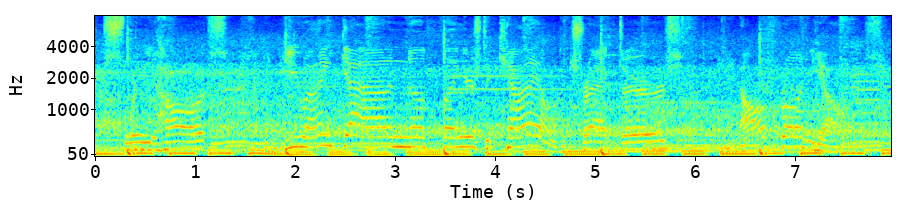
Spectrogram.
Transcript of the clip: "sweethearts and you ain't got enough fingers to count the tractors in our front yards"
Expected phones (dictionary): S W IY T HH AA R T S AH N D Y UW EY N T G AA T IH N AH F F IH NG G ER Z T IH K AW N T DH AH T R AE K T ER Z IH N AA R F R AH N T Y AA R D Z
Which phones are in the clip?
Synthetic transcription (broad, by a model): S W IY T HH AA R T S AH N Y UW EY N G AA T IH N AH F F IH NG G ER Z T IH K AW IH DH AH T R AE K T ER Z IH N AA L F R AH N T Y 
